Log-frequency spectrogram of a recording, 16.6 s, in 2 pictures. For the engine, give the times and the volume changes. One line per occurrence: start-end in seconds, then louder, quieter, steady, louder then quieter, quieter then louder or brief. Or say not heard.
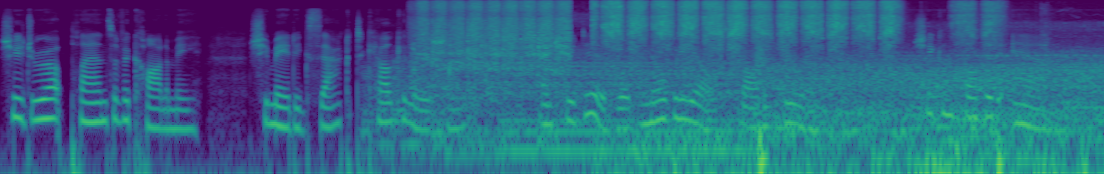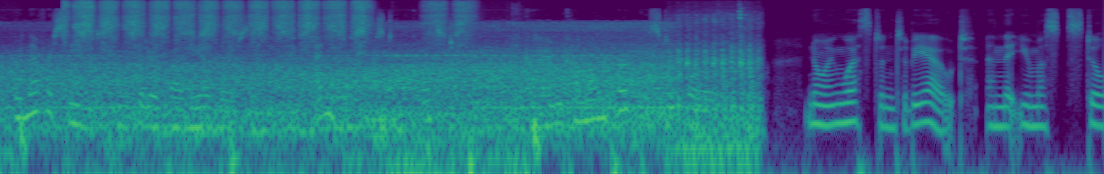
2.7-14.0 louder.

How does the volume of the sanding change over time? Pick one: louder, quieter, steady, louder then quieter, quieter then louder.
quieter.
